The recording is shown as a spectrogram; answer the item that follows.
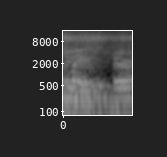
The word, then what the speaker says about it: Leif: He's pronounced Leif.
